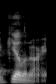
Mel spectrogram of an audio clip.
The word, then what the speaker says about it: Gielinor: Or did I say that right? Yeah, Gielinor. Yeah. Yeah, and it's a G-I-E, so Gielinor, maybe?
